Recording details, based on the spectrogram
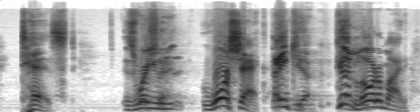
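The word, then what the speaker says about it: Rorschach: remember uh the the war I can't even pronounce. What's that? The Rostat somebody Warsack test is where you Roshack.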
